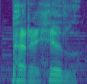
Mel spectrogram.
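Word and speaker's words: perejil: enters the story see in spanish parsley is called peregr and to pronounce the word properly you're supposed to slightly trill that letter r but in french the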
